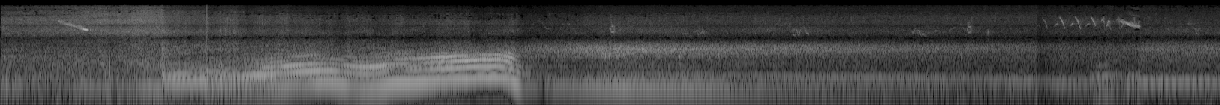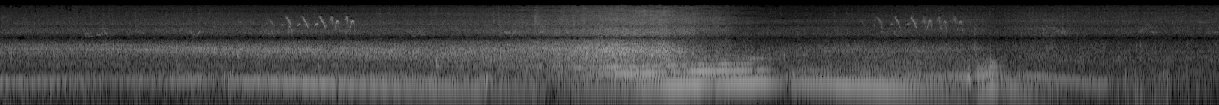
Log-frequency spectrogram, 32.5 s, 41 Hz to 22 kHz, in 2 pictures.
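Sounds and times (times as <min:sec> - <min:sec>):
Infiniti G37xS exhaust with muffler delete and resonator: 0:02.1 - 0:31.0.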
